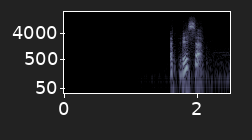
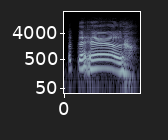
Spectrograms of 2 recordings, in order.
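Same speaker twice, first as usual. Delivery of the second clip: exasperated; 5 semitones higher, 5 dB louder, much slower than usual. Real, not acted. Echoing friend's outburst, exaggerated.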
